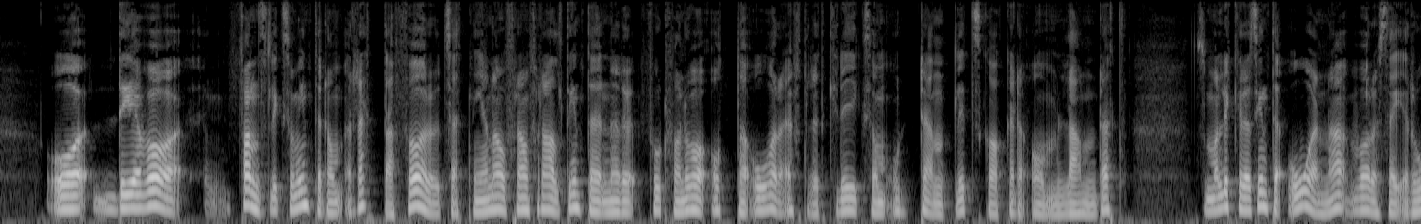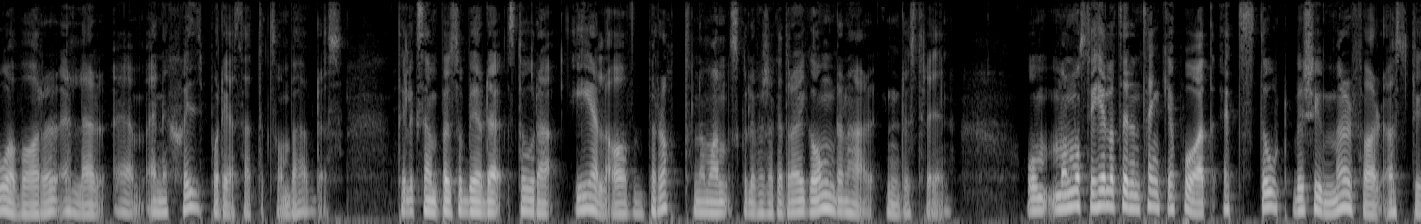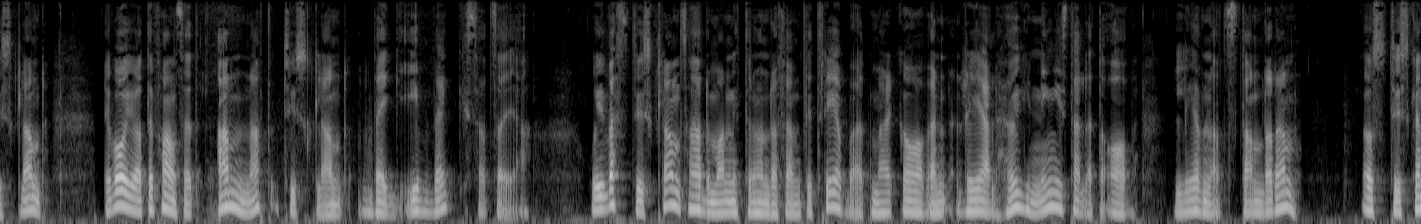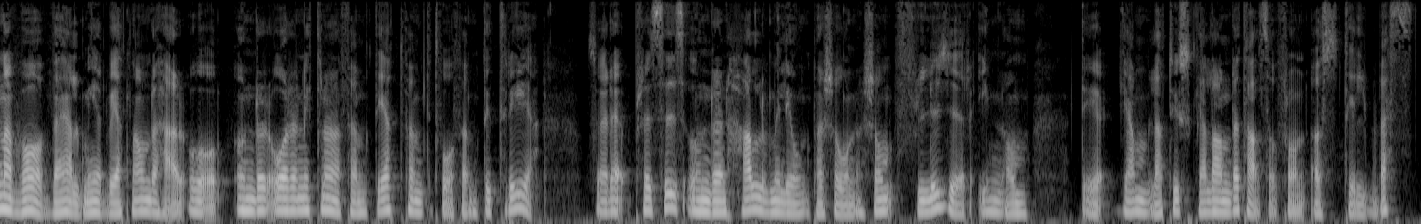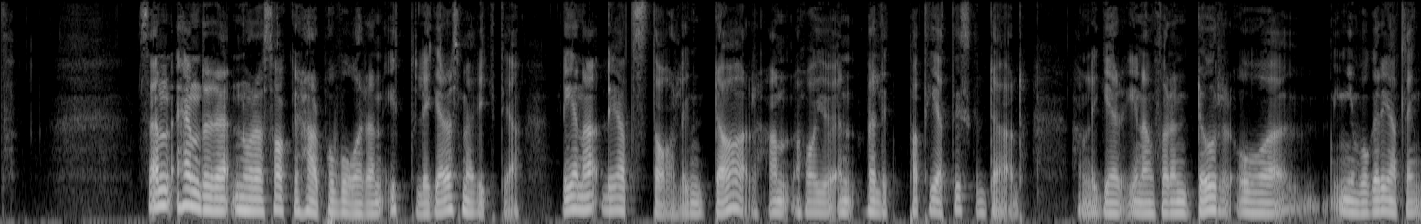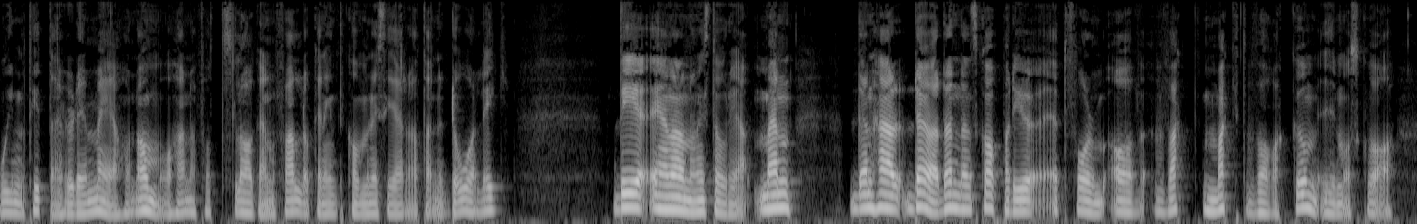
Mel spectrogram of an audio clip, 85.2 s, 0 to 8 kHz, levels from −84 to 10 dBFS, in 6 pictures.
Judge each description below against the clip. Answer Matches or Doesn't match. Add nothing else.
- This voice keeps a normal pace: Matches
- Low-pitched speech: Matches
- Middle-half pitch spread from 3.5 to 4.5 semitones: Matches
